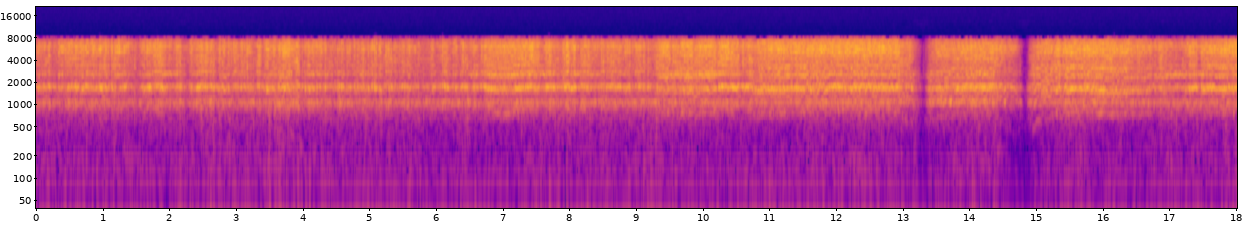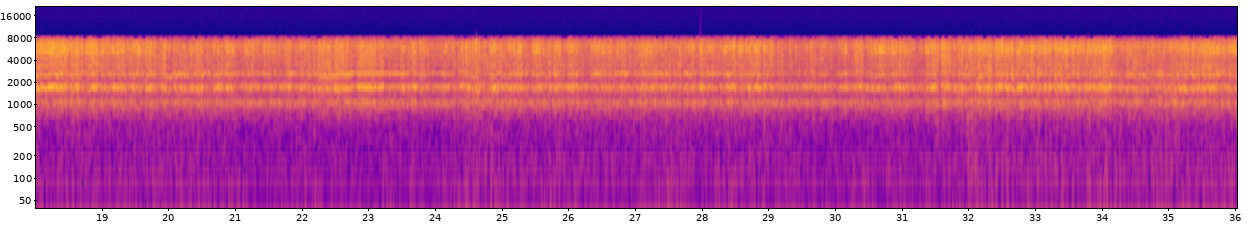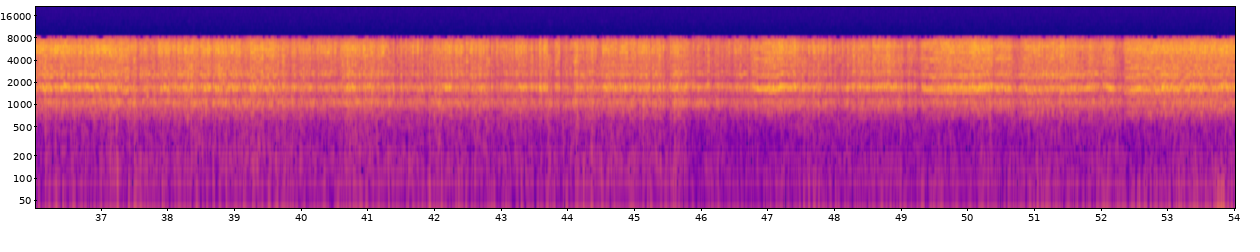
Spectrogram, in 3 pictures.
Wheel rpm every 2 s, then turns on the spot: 230, 230, 230, 230, 230, 210, 160, 130, 210, 230, 230, 230, 230, 230, 230, 230, 230, 220, 230, 230, 240, 230, 230, 230, 230, 210, 200.
none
